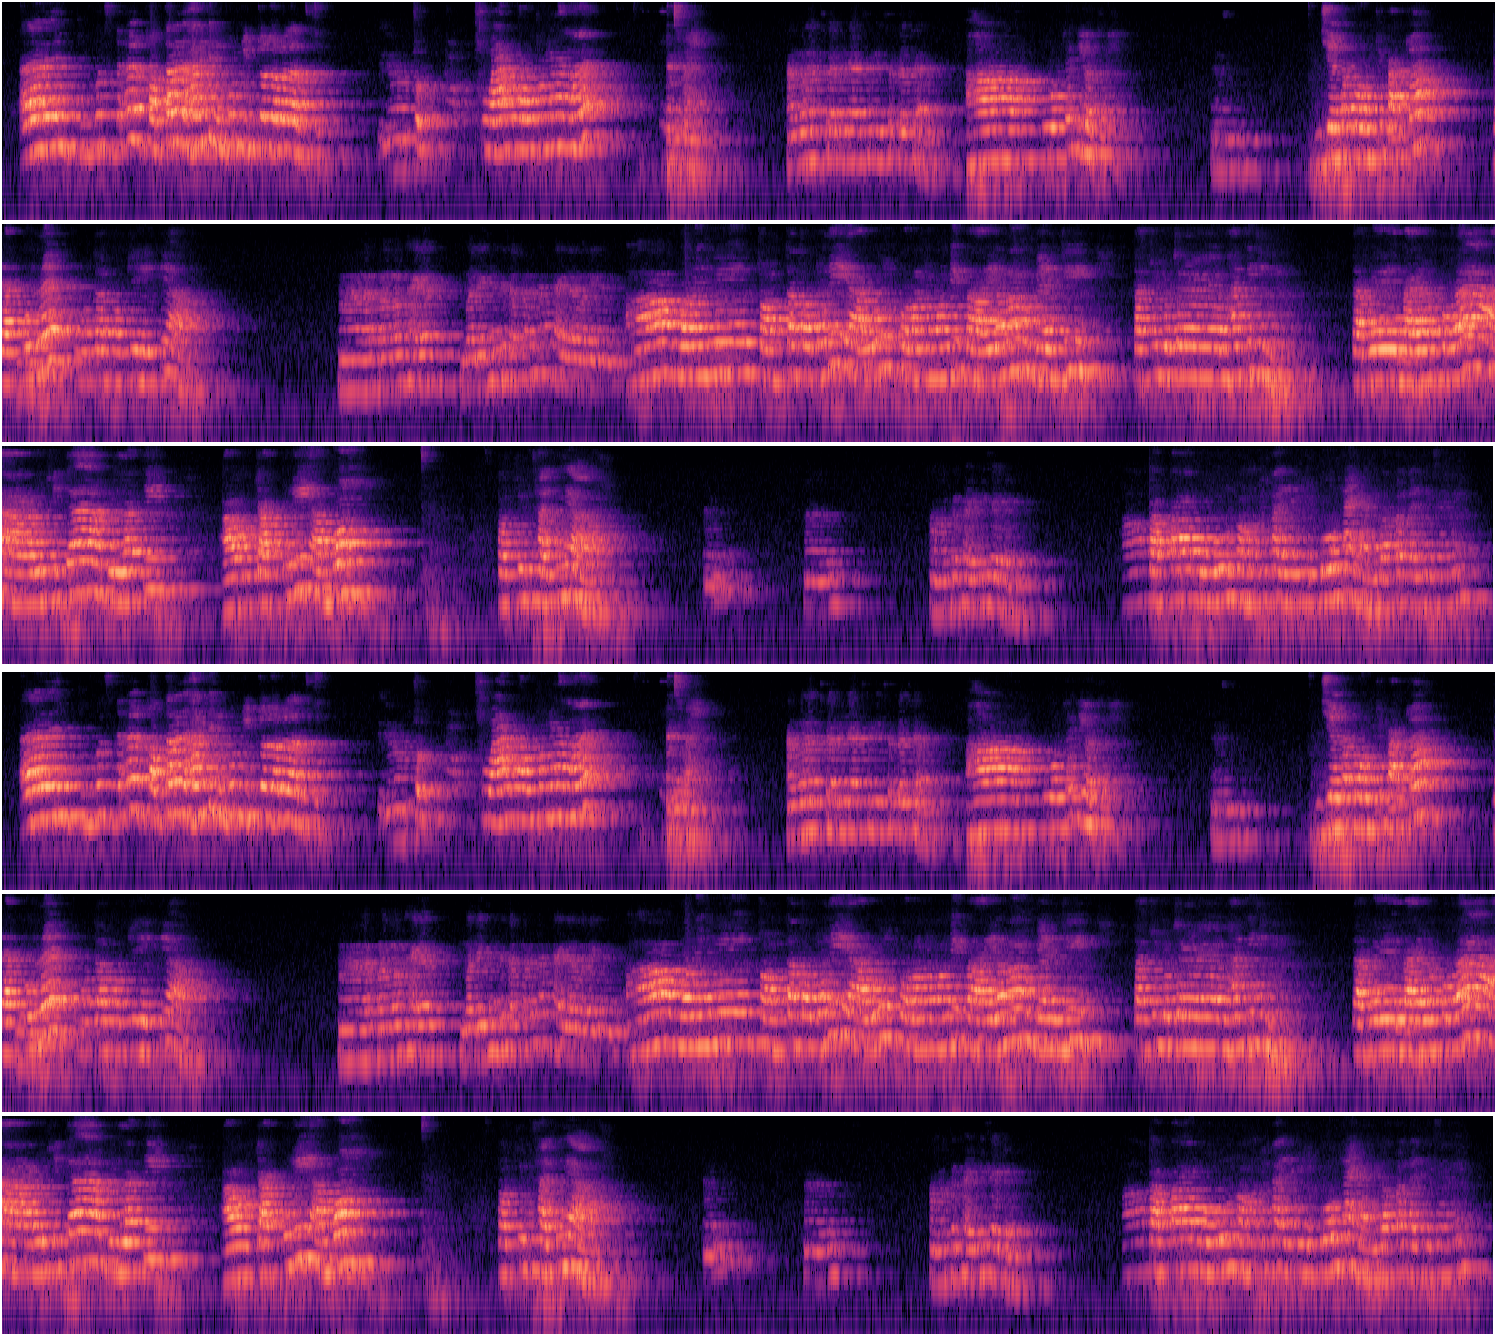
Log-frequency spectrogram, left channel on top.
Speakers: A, on the left; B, on the right.
A: ଏଇ ଏ ସକାଳେ ଝାରିଥିନି ପୁଣି ଦିତୀୟ ଥର ଝାଡ଼ିଥିଲି।
B: ଅ
A: ଛୁ -ଛୁଆ ରହୁଛନ୍ତି ନା ଘରେ। ସେଇଥିପାଇଁ।
B: ଆଜ୍ଞା ଆମର ଛୁଆ ପିଲା ଅଛନ୍ତି ଛୋଟ ଛୁଆ?
A: ହଁ ପୁଅଟେ ଝିଅଟେ।
B: ହୁଁ ହୁଁ।
A: ଝିଅଟା ପଡୁଛି
B: ଆଉ
A: ପାଟ ଯାଜପୁରରେ
B: ଆଜ୍ଞା
A: ପୁଅଟା ପଡୁଛି ଏଇଠି ଆଉ
B: ଆଉ ଆପଣ କଣ ଖାଇବା ବନେଇଛନ୍ତି ସକାଳୁ ନାଉ ଖାଇବା ବନେଇ ନା
A: ହଁ ବନେଇଥିଲି ସ କଦଳୀ ଆଉ ପଣଷ ମଜି ବାଇଗନ ଭେଣ୍ଡି ତାକୁ ପଥମେ ଭାଜି ଥିଲି ତାପରେ
B: ଆଜ୍ଞା
A: ବାଇଗନ ପଡା ଆ ଆଳୁ ସିଜା ବିଲାତି ଆଉ ଚା <unintelligible> ଆମ୍ବ କରିଥିଲି ଖାଇଥିଲି ଆଉ।
B: ଆଜ୍ଞା ଆଉ। ସମସ୍ତେ ଖାଇ ପିଇ ସାଇିଲେଣି?
A: ହଁ ବାପା ବୋଉ ସମସ୍ତେ ସାଇଲେଣି ବୋଉ ଖାଇନାହାନ୍ତି ବାପା ଖାଇ ସାରିଲେଣି।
